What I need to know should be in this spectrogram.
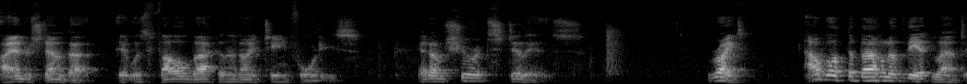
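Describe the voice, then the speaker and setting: A man at a fairly slow pace with long, frequent pauses and big swings in loudness, amid audible room echo and noticeable background noise. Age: 90s. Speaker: war veteran. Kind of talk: reading aloud.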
